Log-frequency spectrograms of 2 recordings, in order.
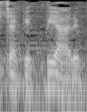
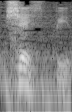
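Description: First: The name is read as spelled, Spanish-style. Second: The name is said with English pronunciation. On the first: "a mí me gusta decirle Shakespeare, porque se escribe así" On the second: "Eso pronunciaba"

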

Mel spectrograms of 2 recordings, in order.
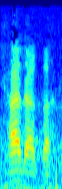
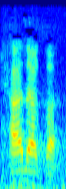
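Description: Both takes have the same delivery.

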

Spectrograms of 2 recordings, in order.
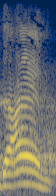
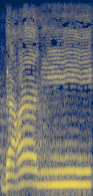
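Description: First: The word ends without a final long 'ee' vowel. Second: The word ends with a final long 'ee' vowel. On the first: The final letter is dropped to ease pronunciation. "زي برضك الياء التانية إذا دعان" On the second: This is the original full form of the word. "أصلها دعاني"

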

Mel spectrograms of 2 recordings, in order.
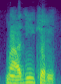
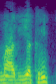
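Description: First: The final ya runs straight into karib. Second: An extra 'y' sound comes before karib. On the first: The speaker calls it right. "النطق واحد" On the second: The speaker calls it wrong. "لا تقول مع دي يكرب"

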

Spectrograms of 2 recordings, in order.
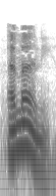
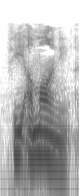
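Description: First: The word is said with a light, plain sound. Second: The word is said with a heavy, emphatic sound. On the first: The speaker calls it right. "العرب ما بيقولوا أماني، شو بيقولوا؟" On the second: The speaker calls it wrong. "التفخيم"

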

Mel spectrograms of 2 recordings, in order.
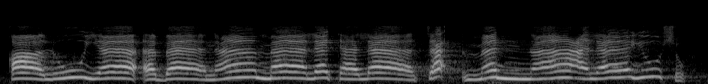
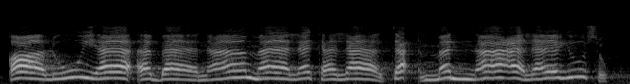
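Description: The two takes are said the same way.

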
